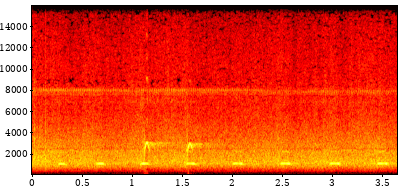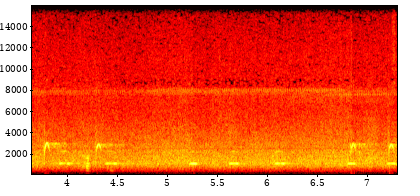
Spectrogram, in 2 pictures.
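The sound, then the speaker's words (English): A Greater Pewee recording from birdsounds.net repeats short, clipped pip notes at a steady pace, with a few higher squeaky chips mixed in, all over a constant background hiss. “And I happen to pull up the Greater Peewee, just so you know, and I this is what the Greater Peewee sounds like, so everyone can have an idea of what we're trying to talk about here.”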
